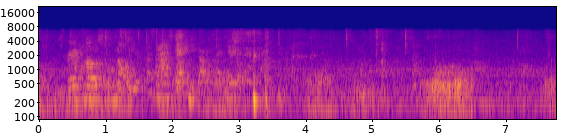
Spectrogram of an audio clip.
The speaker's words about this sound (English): I had to put a hand on him. He definitely growls. Noah's just more vocal with his.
